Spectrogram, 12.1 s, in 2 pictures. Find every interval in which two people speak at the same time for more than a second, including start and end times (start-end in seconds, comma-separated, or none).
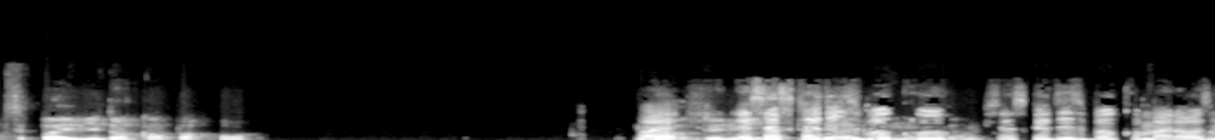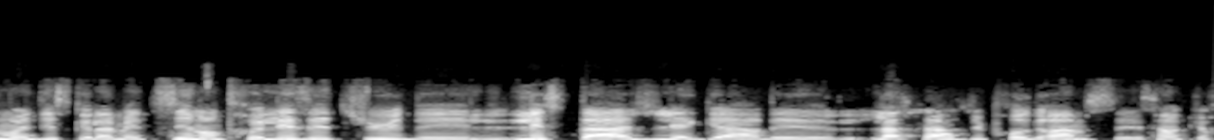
3.2-4.9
